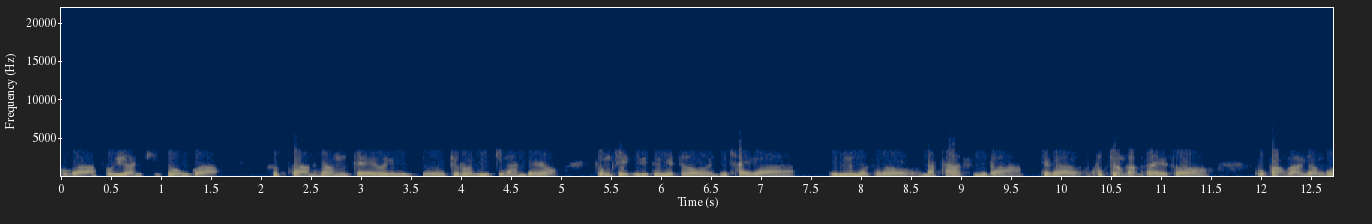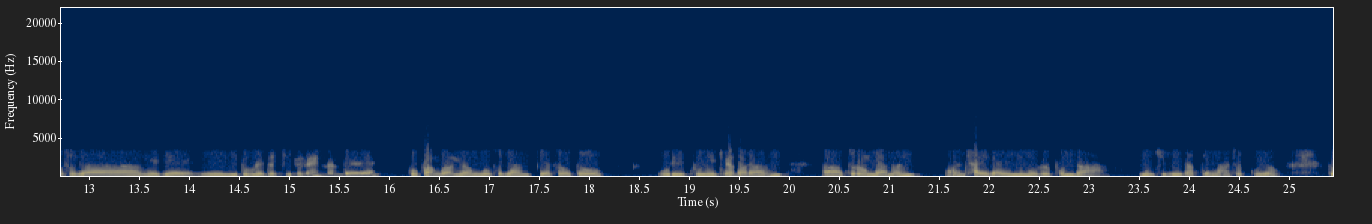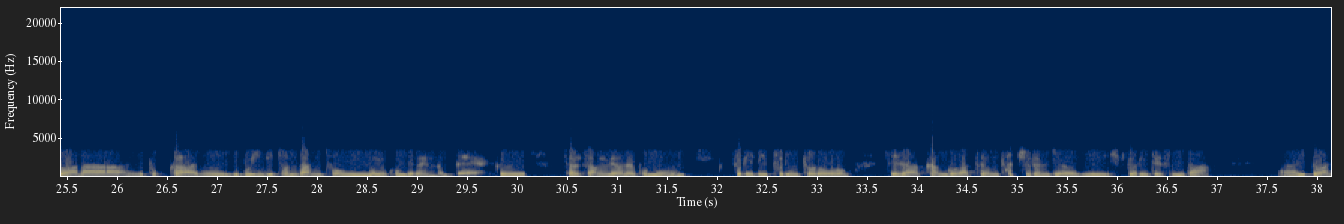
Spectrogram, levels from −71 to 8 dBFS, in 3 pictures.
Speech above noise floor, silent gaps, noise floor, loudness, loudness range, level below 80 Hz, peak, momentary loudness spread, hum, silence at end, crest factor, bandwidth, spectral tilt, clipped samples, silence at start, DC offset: 41 dB; none; -65 dBFS; -25 LUFS; 1 LU; -48 dBFS; -8 dBFS; 6 LU; none; 0 s; 16 dB; 4.4 kHz; -7.5 dB/octave; under 0.1%; 0 s; under 0.1%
